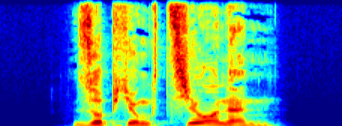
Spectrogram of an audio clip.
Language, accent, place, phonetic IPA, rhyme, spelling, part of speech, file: German, Germany, Berlin, [zʊpjʊŋkˈt͡si̯oːnən], -oːnən, Subjunktionen, noun, De-Subjunktionen.ogg
- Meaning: plural of Subjunktion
